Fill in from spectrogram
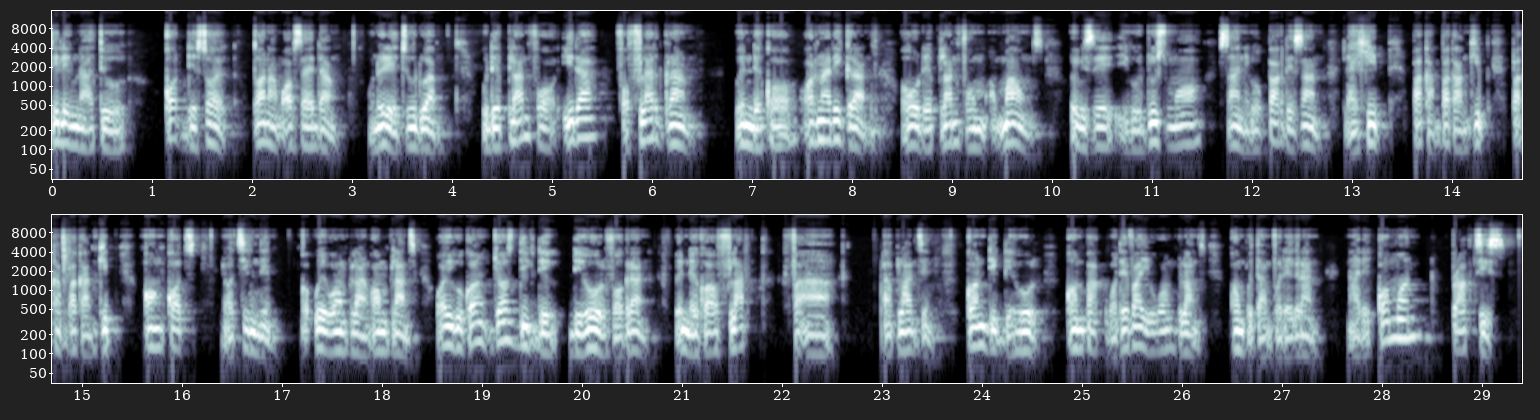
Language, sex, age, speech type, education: Nigerian Pidgin, male, 30-45, spontaneous, tertiary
